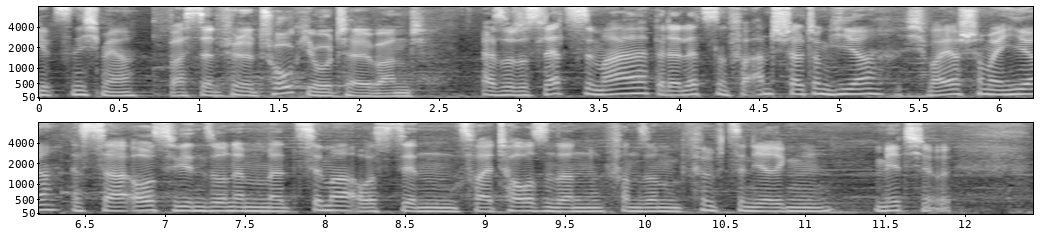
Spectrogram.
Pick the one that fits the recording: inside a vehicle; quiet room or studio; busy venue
busy venue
